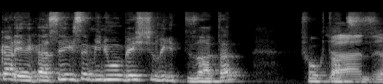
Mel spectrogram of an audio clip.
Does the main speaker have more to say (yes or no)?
no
